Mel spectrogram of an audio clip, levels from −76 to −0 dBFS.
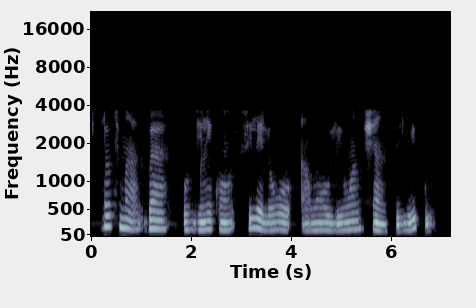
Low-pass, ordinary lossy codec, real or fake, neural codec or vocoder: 3.6 kHz; none; real; none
